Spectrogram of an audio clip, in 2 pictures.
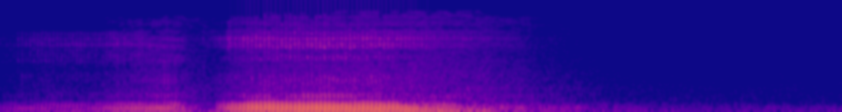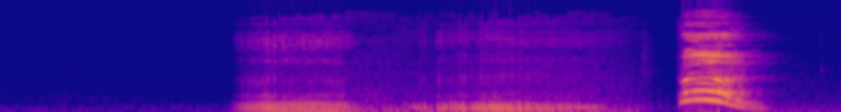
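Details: Sleeping dog being pestered by its owner: deep, rattling snores followed by a short high yelp; ordinary snoring.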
